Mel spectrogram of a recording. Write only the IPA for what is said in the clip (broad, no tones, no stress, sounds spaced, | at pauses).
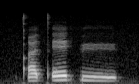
qʼ e tʼ e k͡p y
